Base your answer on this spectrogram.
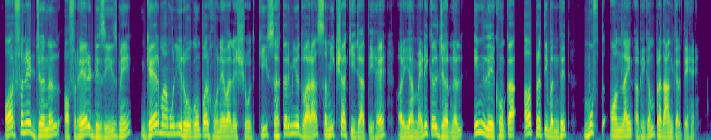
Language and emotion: Hindi, neutral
